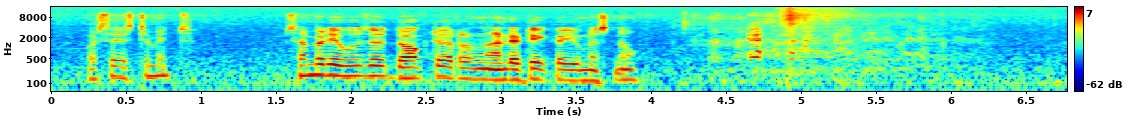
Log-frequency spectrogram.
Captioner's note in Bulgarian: Смях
